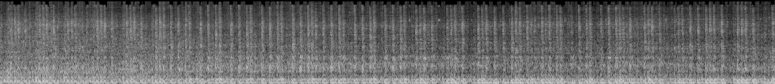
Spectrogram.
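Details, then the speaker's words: MGB, warm after a highway cruise during which it lost power above 3000 rpm. It gives a loud, uneven, lumpy idle stumbling about three times per second and needs choke to keep running. Rough idle, cause unknown. "all right i'm not happy i don't know why i need choke to keep this running listen to it it sounds like it sounds horrible so"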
